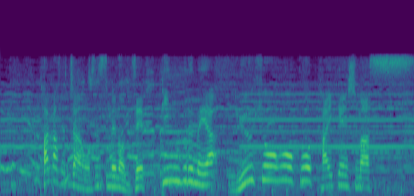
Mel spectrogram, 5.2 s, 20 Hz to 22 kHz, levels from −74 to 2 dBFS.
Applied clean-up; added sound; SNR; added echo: none; Wind instrument, woodwind instrument; 12 dB; none.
